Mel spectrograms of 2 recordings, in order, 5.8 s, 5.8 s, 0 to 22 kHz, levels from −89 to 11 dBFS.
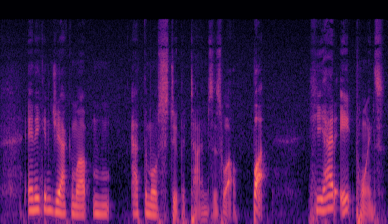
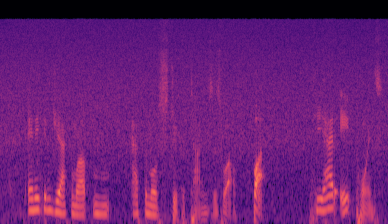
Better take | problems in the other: first | hiss; loud; throughout; 8 dB below the speech; faint in the first

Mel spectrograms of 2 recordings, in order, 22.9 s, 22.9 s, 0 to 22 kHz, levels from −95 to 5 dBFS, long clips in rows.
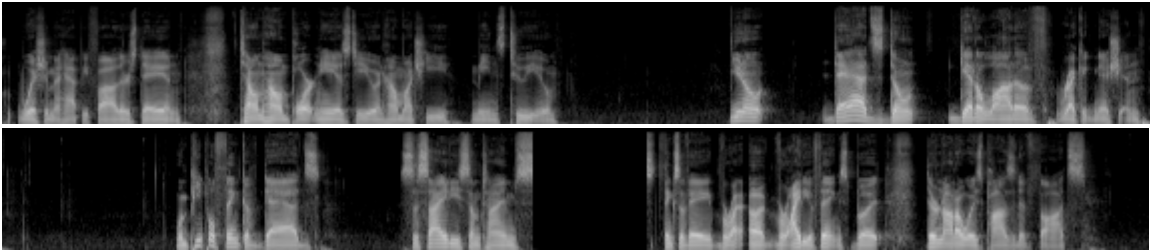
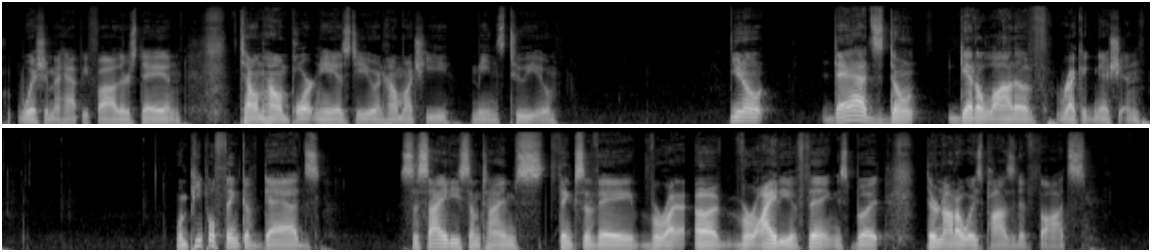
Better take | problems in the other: second | audio freezing; at 17 s for 1 s

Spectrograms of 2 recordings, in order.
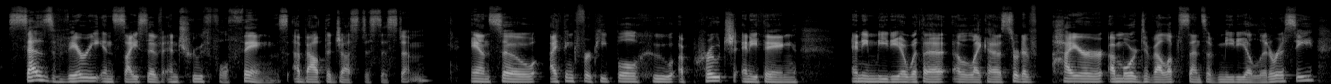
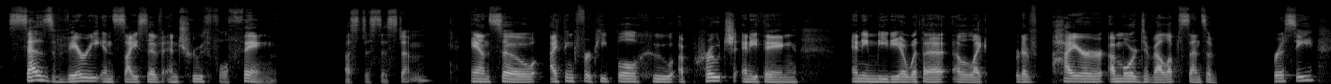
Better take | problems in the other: first | audio cutting out; at 3 s for 0.5 s, at 10 s and at 12 s for 0.5 s

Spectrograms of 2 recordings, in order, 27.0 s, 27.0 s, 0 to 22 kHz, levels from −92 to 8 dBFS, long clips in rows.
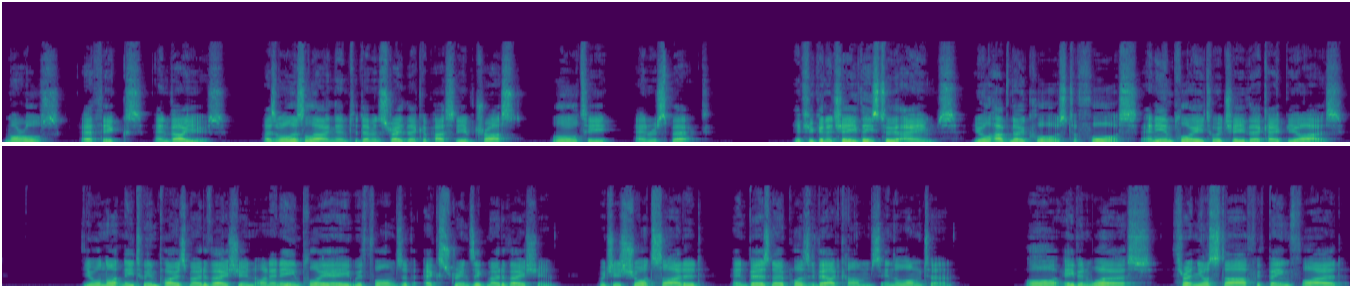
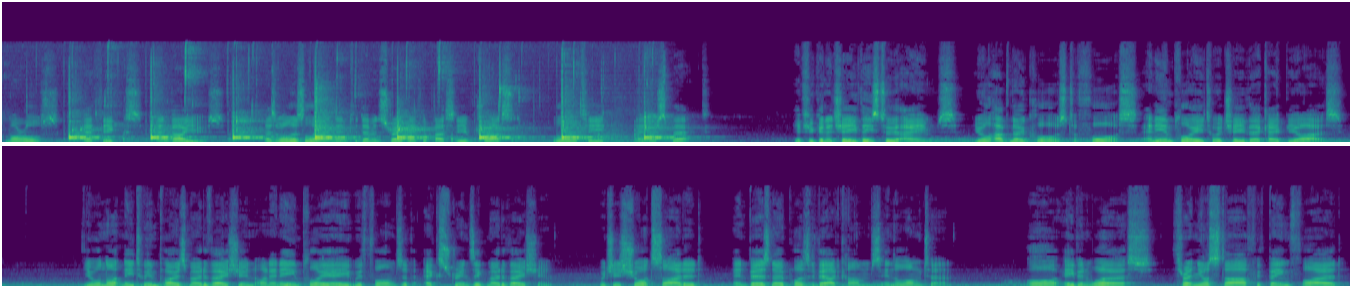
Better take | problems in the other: first | rain or running water; very loud; throughout; 3 dB above the speech

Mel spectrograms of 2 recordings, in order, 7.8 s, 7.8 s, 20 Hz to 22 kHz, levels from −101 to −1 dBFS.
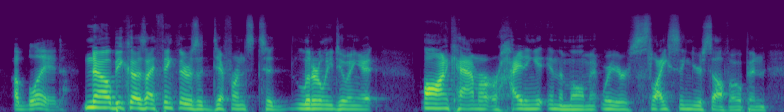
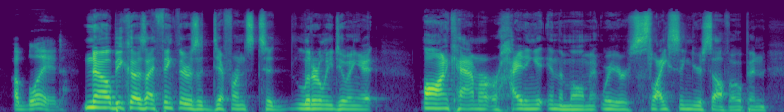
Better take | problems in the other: second | muffled; very; fading above 1.5 kHz

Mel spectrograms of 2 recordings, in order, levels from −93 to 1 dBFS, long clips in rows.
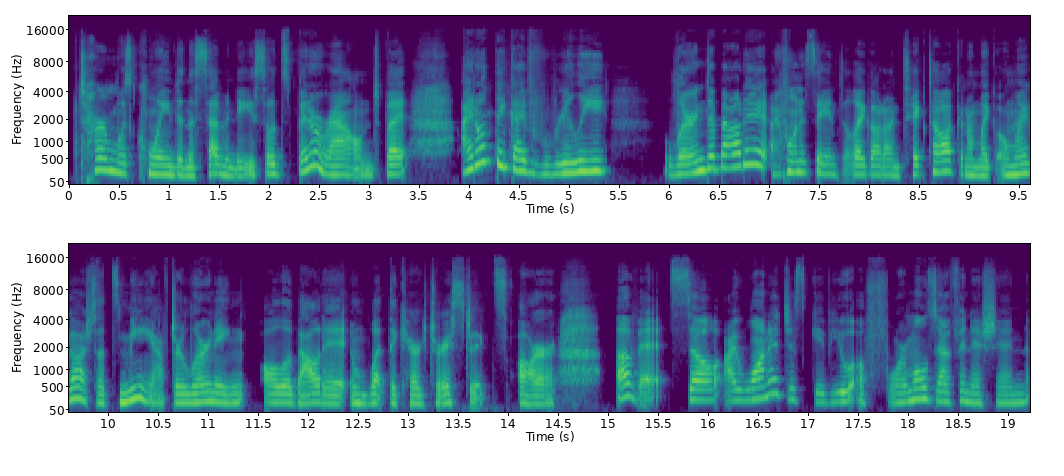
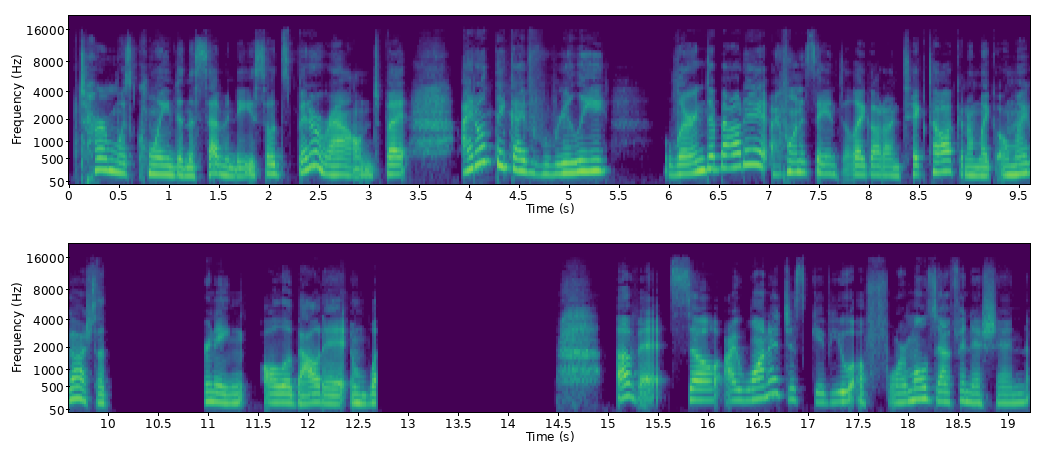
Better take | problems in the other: first | audio cutting out; at 10 s for 1 s and at 13 s for 2 s

